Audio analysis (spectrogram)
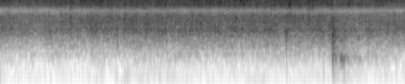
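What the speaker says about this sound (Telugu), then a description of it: "టమాటో ప్యూరీ వేసుకోవాలి" Tomato puree hits a hot frying pan while masala okra sambar is cooked, giving a steady hissing sizzle with one brief clatter near the end.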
